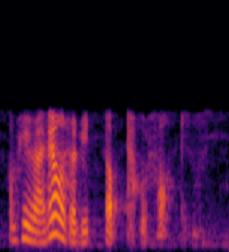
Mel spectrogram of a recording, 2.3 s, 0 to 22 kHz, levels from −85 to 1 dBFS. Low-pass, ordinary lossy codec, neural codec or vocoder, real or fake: 3.6 kHz; Opus, 24 kbps; autoencoder, 22.05 kHz, a latent of 192 numbers a frame, VITS, trained on one speaker; fake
